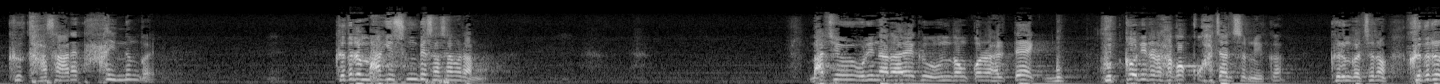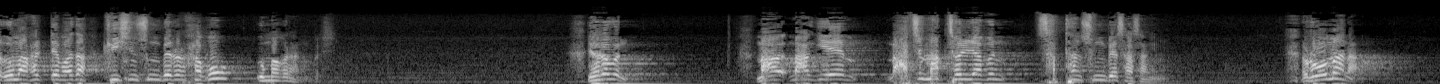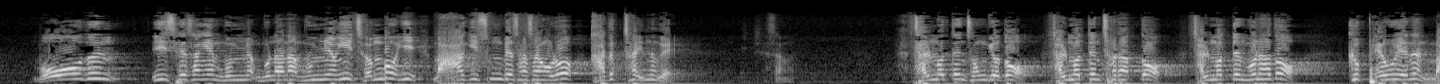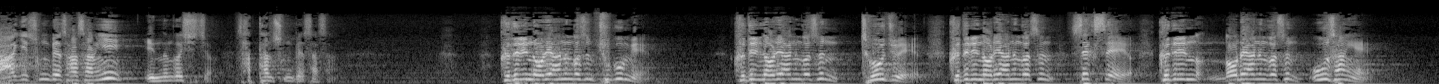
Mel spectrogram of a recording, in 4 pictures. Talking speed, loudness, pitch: 245 characters per minute, -14 LUFS, 210 Hz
